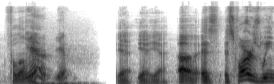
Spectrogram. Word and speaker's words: Filoni: as we know Filoni, I'm saying it right Filoni?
